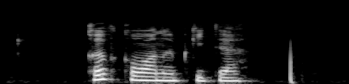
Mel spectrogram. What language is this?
Bashkir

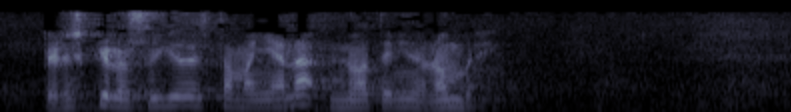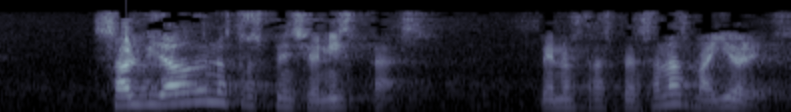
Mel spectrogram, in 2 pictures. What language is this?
Spanish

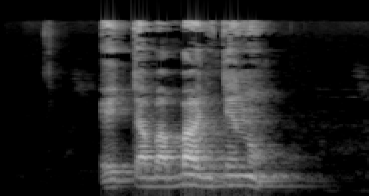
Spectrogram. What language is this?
Ebrié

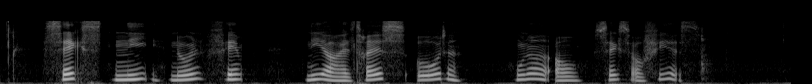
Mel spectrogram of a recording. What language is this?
Danish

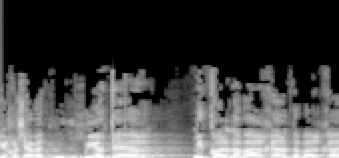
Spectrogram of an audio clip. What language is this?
Hebrew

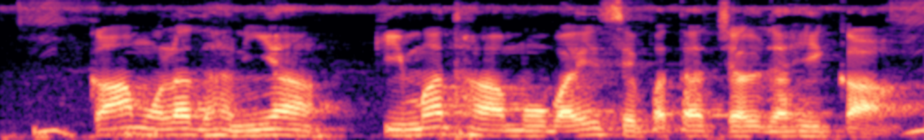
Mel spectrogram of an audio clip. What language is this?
Chhattisgarhi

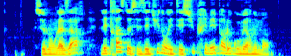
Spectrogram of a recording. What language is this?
French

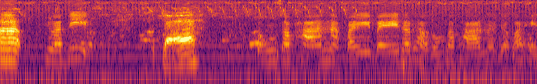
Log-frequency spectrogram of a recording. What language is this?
Thai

